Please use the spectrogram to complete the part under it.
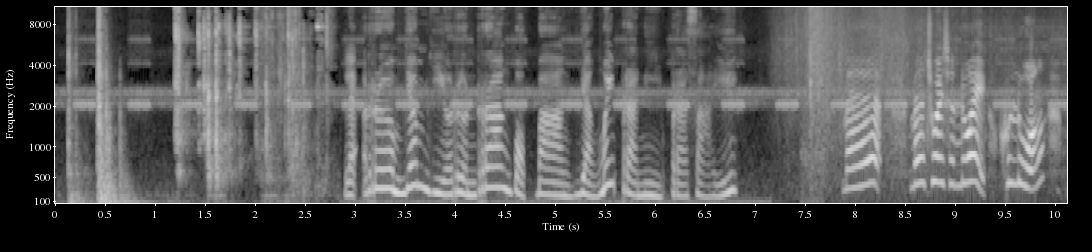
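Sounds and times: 
bedroom door slamming shut: 0.0 - 1.0
door bolt rattling and clicking as it is worked: 0.0 - 2.9
speech: 2.9 - 7.0, 7.9 - 10.1.

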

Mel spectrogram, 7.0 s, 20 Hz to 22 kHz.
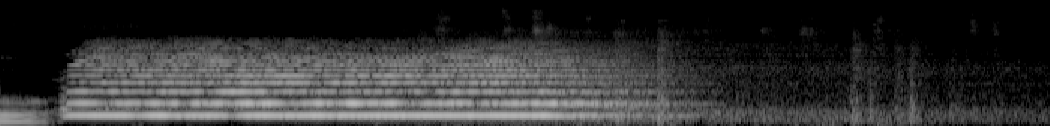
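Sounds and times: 
train horn near Talat Phlu railway station at night: 0.4 - 4.8
faint rail rumble: 0.4 - 6.9.

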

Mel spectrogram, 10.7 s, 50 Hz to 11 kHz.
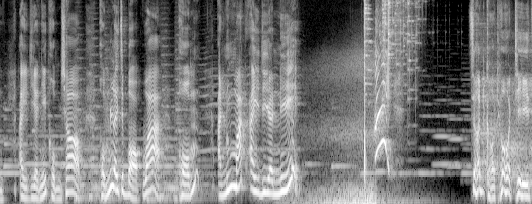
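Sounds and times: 
speech: 0.0 - 6.1, 9.5 - 10.6
light bulbs shattering: 7.3 - 8.5.

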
